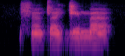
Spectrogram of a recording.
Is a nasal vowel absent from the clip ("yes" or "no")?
no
